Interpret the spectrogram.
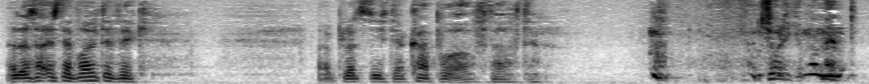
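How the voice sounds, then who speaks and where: An actor playing a weary, grumbling police chief with a husky voice in a radio crime drama. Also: male voice, lowish voice, wildly swooping pitch, a little slow, background noise. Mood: weary, subdued.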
